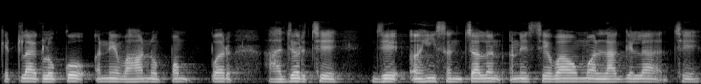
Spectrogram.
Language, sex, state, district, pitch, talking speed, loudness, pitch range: Gujarati, male, Gujarat, Gandhinagar, 135 Hz, 130 wpm, -19 LUFS, 130-140 Hz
